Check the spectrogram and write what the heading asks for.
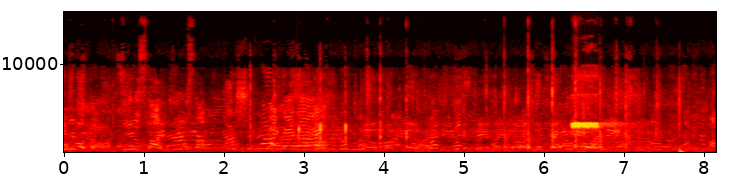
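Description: Several players' voices calling out at once across a football pitch, with a short, sharp whistle blast about six and a half seconds in.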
